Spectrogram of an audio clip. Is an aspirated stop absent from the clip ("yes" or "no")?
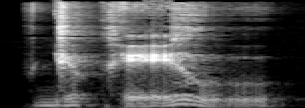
no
